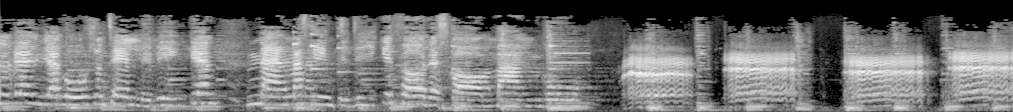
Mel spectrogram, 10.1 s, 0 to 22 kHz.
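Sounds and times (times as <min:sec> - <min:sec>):
speech: 0:00.6 - 0:05.5
sheep and lamb bleating: 0:06.2 - 0:10.1.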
